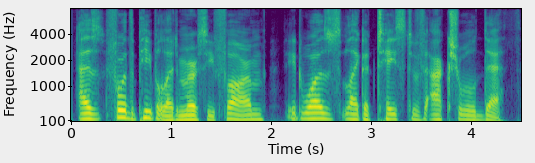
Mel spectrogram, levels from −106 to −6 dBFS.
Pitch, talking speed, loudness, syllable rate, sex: 130 Hz, 200 wpm, -17 LUFS, 4.7 syllables/s, male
